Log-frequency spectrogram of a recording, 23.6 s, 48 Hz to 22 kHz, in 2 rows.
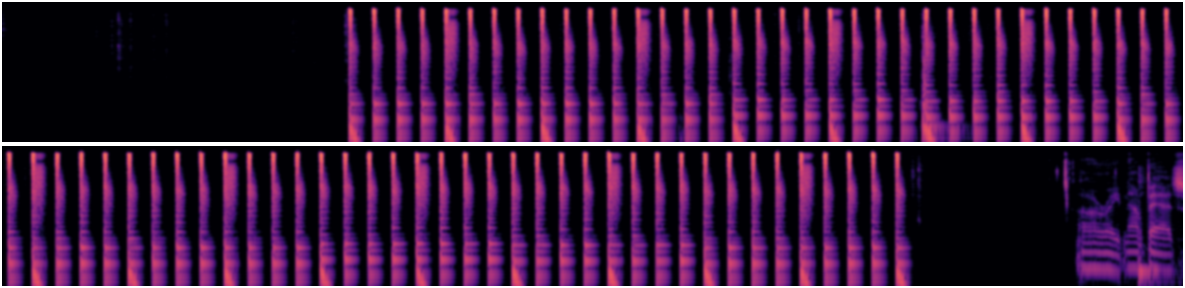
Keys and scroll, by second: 1.1 ctrl+Down, 1.5 ctrl+v, 3.4 F11, 20.9 F12.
